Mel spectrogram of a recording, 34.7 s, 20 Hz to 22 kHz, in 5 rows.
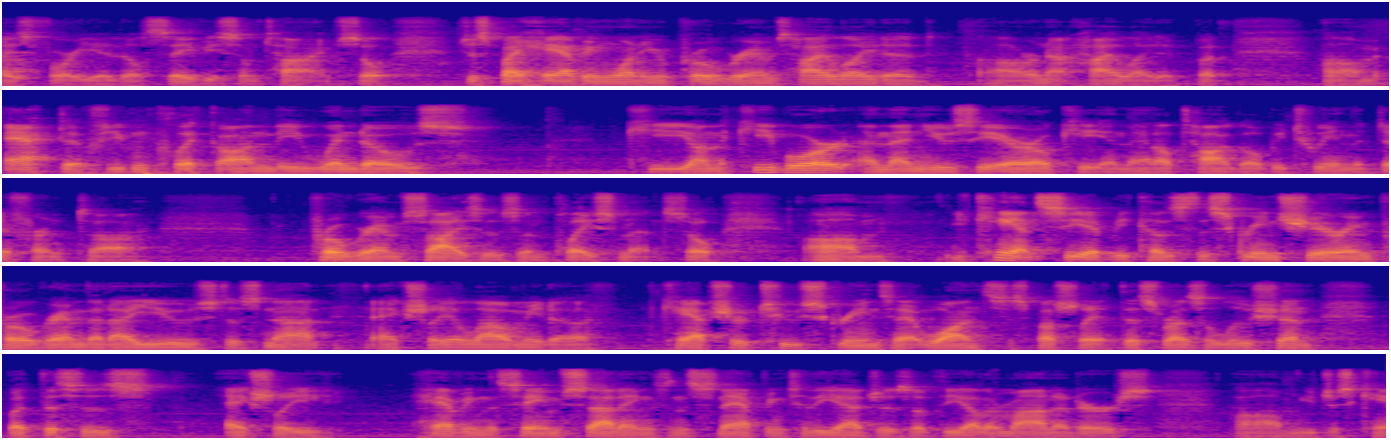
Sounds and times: Speech: 0.0s - 9.4s, 10.0s - 14.7s, 15.4s - 34.6s.

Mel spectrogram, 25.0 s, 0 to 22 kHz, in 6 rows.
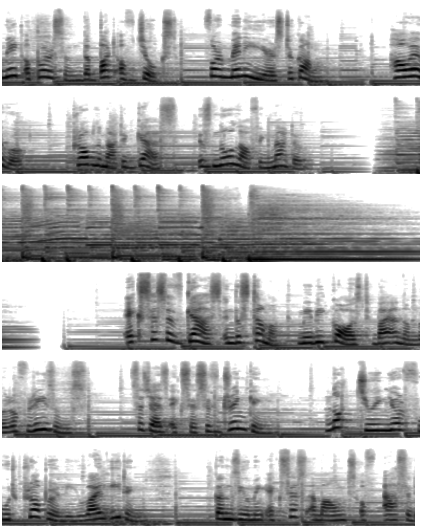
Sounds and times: Speech: 0.0s - 3.3s, 3.9s - 7.3s, 13.8s - 22.4s, 23.0s - 25.0s
Music: 0.0s - 25.0s.

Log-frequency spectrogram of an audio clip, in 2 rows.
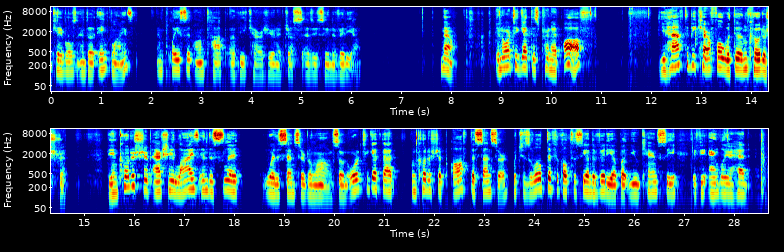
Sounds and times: Speech: 0.0s - 6.2s, 7.8s - 8.2s, 8.9s - 10.9s, 12.1s - 14.8s, 15.5s - 28.4s.

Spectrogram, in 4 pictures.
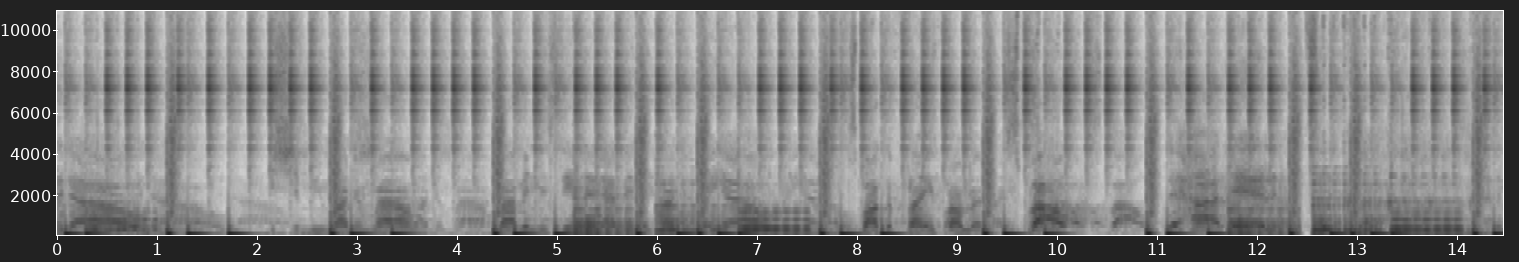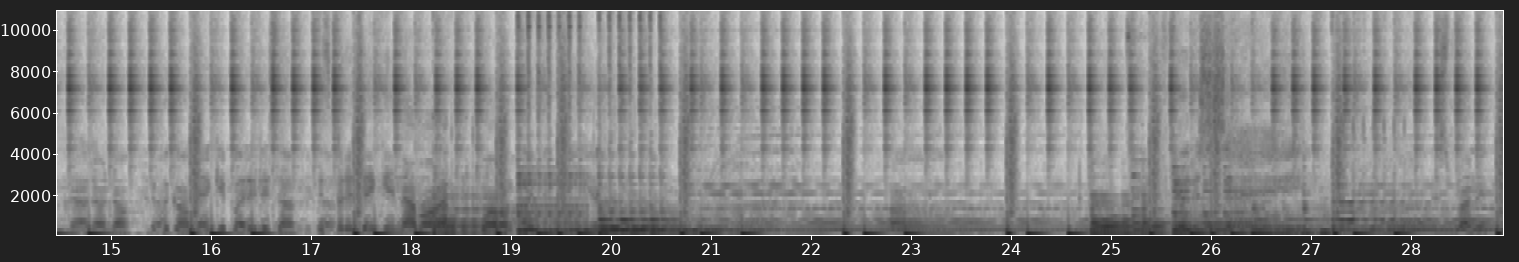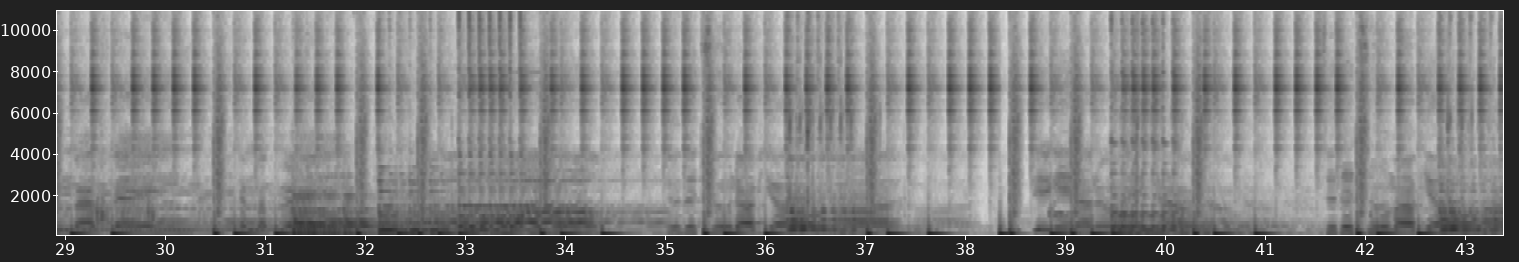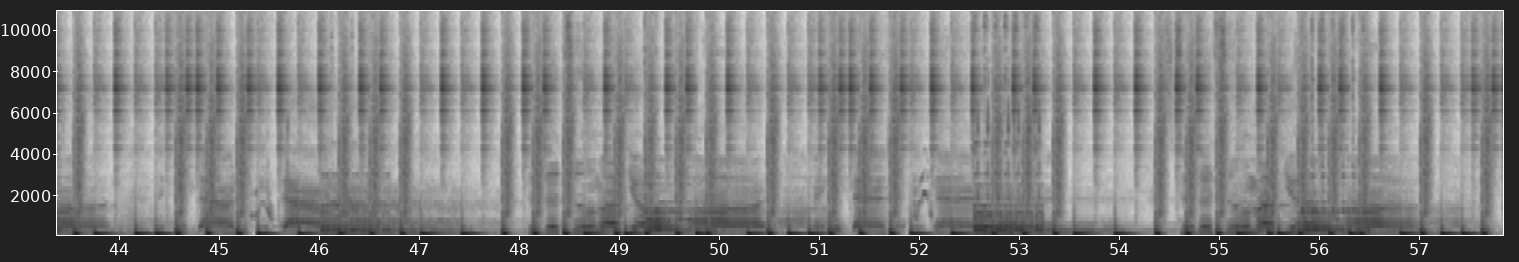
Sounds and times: Music: 0.0s - 57.8s.

